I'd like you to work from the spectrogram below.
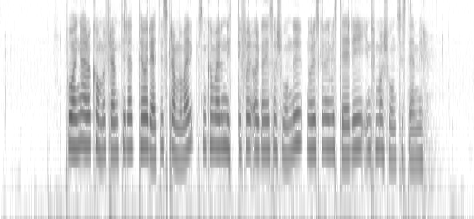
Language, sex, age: Norwegian, female, 18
